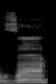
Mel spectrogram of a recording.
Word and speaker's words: Zeh: One of the more interesting guys to me is this guy, Jason Zeh, which I've never actually spoken to him directly, so I'm not sure if you pronounce it Zeh, but it's Z-E-H.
